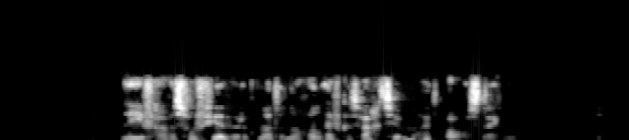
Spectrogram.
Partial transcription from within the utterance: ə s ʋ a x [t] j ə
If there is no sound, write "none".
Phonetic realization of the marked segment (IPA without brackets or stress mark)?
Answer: s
